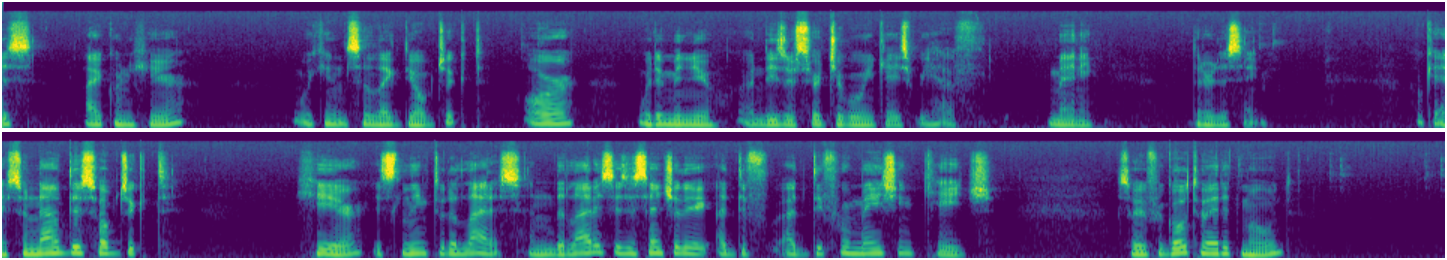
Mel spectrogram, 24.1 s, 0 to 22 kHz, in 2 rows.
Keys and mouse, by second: 4.3-11.3 drag, 15.9-17.9 drag, 22.2-24.0 drag.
